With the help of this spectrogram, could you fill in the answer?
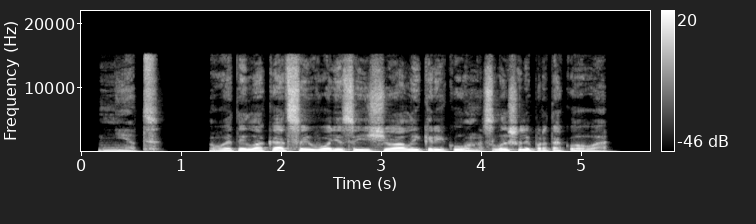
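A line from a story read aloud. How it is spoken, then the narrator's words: Soft reply. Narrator (Russian): мягко ответил я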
